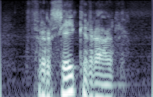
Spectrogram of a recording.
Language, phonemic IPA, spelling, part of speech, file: Dutch, /vərˈzeː.kə.raːr/, verzekeraar, noun, Nl-verzekeraar.ogg
- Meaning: insurer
